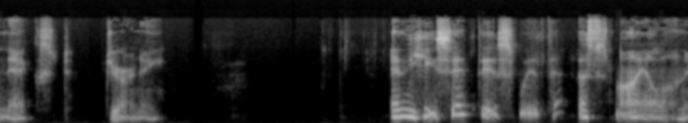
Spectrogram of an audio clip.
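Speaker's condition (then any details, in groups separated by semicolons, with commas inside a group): Spasmodic dysphonia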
